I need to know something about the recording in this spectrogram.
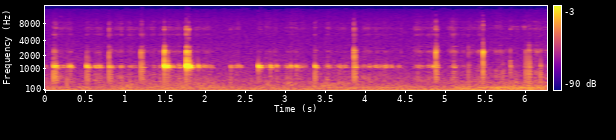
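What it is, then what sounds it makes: Wooden frog guiro. A wooden stick is scraped along the ridged back of a hand-held carved wooden frog guiro. It makes about eleven short, quiet, irregular croaking rasps, each with a woody tone near 1.2 kHz and bright clicky edges that die away almost at once.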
